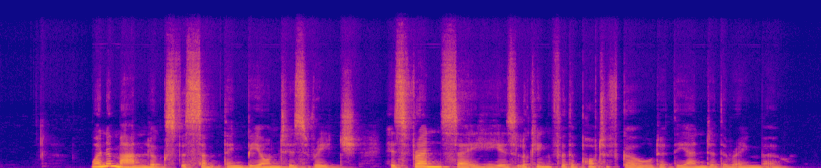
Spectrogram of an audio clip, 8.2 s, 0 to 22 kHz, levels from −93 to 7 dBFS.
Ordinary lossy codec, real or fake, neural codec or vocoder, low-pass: none; real; none; 19.8 kHz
